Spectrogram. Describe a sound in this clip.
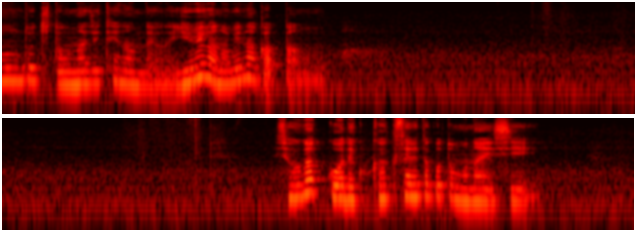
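A young woman speaks close to a microphone with animation, in a high, sing-song voice.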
